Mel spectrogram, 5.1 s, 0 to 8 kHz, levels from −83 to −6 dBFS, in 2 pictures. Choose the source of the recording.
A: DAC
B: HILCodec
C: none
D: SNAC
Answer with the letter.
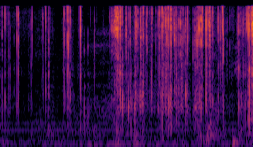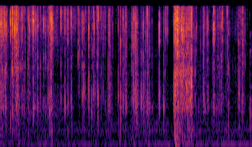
C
